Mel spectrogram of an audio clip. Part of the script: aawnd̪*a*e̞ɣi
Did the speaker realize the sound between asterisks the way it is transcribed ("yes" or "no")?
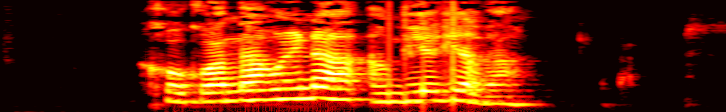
no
